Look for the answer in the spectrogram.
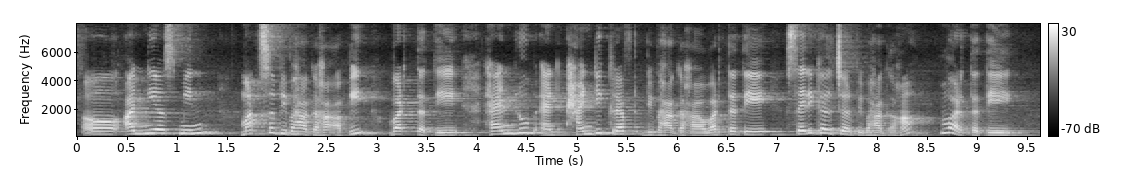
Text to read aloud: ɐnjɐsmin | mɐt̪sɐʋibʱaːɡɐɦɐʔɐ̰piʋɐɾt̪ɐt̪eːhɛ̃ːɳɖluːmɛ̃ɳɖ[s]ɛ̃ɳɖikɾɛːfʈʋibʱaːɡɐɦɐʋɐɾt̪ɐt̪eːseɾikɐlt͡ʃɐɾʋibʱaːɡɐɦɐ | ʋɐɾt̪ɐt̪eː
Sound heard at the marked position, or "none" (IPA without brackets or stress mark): h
